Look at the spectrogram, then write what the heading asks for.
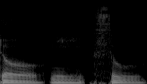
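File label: "tonithu", concatenated syllables; Affixing experiment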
